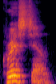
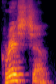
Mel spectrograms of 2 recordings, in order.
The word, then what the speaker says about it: Christian: Właśnie poprawna wymowa jego imienia to Christian. Nie Christian Bale, to tak trochę po polsku brzmi. W Ameryce mówią Christian.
